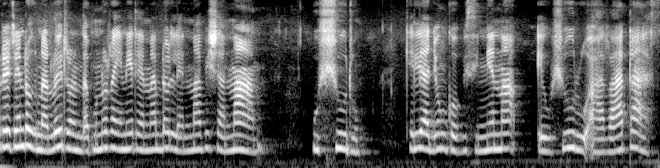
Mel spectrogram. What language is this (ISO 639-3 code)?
mas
